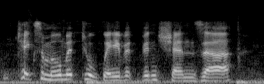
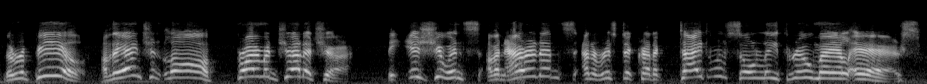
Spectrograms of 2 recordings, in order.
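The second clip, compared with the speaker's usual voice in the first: magically amplified voice; 7 semitones higher than usual. Acted. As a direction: boom it out like an amplified herald. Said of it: "a magically amplified voice of the Senate speaker".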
